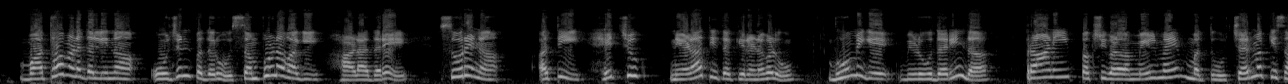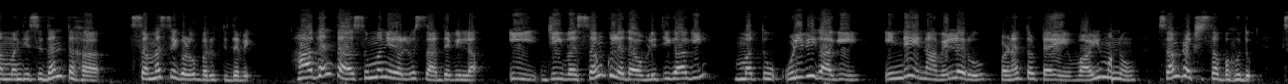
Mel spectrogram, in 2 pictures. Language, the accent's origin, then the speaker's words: Kannada; Karnataka, India; ನಾನು ಮೂಲತಃ ಕಲಬುರಗಿ ಜಿಲ್ಲೆಯವಳಾಗಿದ್ದು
